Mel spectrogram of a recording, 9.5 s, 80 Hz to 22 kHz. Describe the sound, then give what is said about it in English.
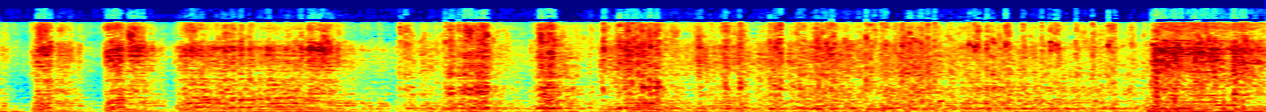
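The engines of 39 race cars roar to life together at the start of the Bass Pro Shops Night Race, a rumbling low drone with rattling mechanical clatter, sustained and steady for several seconds with a brief dip before swelling again. “The command has been given. Let's crank him up.”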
